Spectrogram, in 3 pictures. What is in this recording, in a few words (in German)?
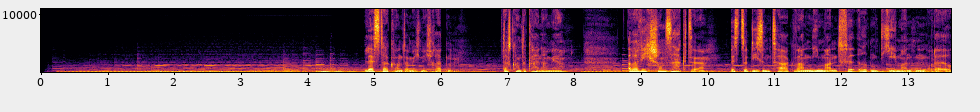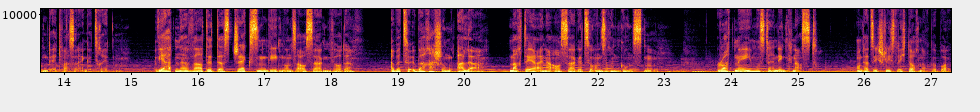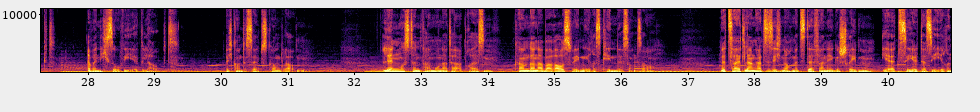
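synchron, sprecher; LOFT VOICES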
